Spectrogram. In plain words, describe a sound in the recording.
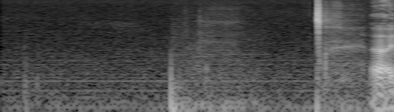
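A glass is set down on a table with a soft knock.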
